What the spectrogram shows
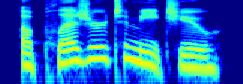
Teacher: my tone would be more measured with a falling intonation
